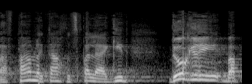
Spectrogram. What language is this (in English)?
Hebrew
